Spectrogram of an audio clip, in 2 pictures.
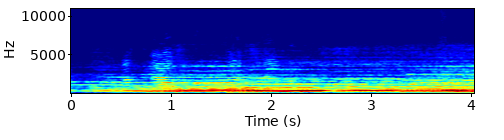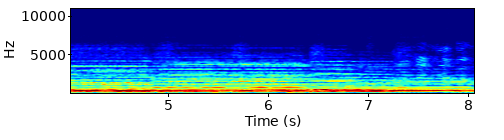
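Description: A national anthem in a slow orchestral arrangement, brass and horns holding sustained chords, swelling in over the first second. Heard through a television's speaker in a small room.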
